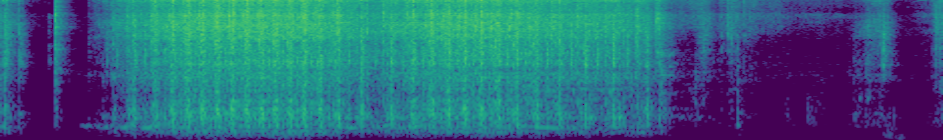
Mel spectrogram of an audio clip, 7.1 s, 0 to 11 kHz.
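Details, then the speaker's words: Mid-1970s Daewoo Dress household sewing machine sewing straight stitches after a completed repair; a steady, even clatter of about three stitches a second, then a clean stop. It sews normally. "기능은 없지만 여기 지금 여기는 이제 백 했던 부분이에요. 요건 일직선 바느질."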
